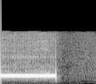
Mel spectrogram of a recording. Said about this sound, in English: Phone ringing noise is coming.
